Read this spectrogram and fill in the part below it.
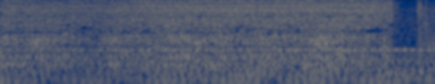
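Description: Short, steady hiss of an airbrush spraying close by, ending in a quick sharper puff of air.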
